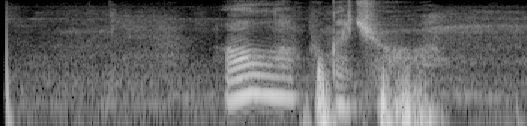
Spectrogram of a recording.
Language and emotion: Russian, sad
